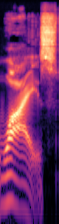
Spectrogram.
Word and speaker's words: Weiss: Okay, so it's spelled Weiss, but they say it Wise.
